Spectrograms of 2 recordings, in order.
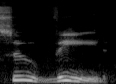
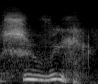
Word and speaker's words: sous vide: I believe it's pronounced sous vide, Tommy. Todd. I believe it's sous vide.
